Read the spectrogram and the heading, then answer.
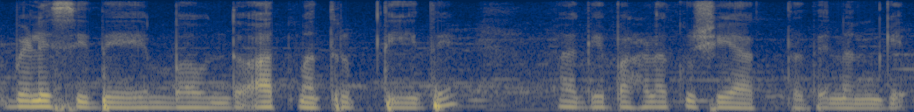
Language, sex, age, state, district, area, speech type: Kannada, female, 45-60, Karnataka, Dakshina Kannada, rural, spontaneous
